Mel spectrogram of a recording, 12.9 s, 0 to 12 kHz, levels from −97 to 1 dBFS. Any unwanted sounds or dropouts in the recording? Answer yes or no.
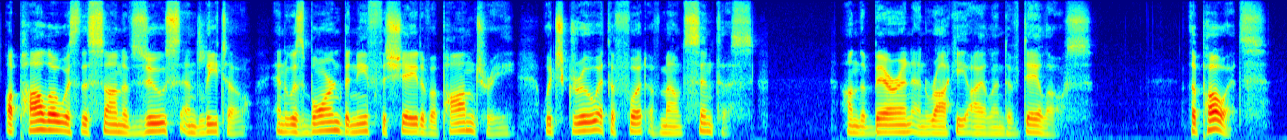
no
